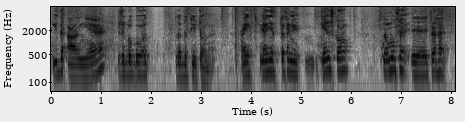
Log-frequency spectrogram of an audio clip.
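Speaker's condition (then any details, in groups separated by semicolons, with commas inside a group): Down syndrome; intellectual disability, sometimes forgets things, errors with arithmetic and counting money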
